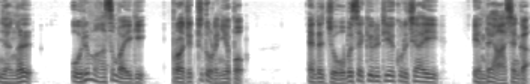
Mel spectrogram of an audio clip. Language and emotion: Malayalam, fearful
